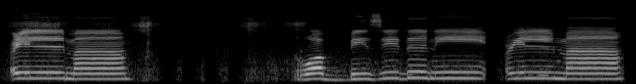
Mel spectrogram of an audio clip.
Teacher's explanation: रब्बि ज़िदनी, दाल में कलकला, नी में या मद्दा, इल्मा, इल्मा नहीं करेंगे, लाम में कलकला बिल्कुल नहीं होगा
